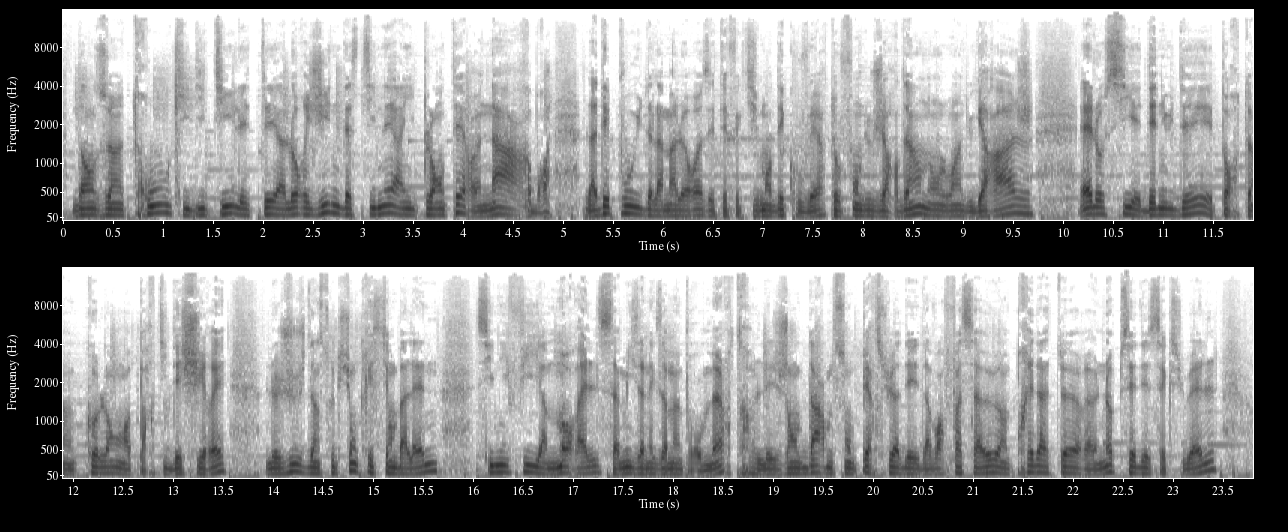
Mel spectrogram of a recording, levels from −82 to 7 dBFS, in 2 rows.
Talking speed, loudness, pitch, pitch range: 175 wpm, -18 LUFS, 100 Hz, 90-115 Hz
